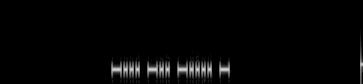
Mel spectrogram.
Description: Morse code, heard as a keyed tone, about 37 wpm, 700 Hz. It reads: BD6T
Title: Four Challenging Letter-Number Combinations 40wpm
